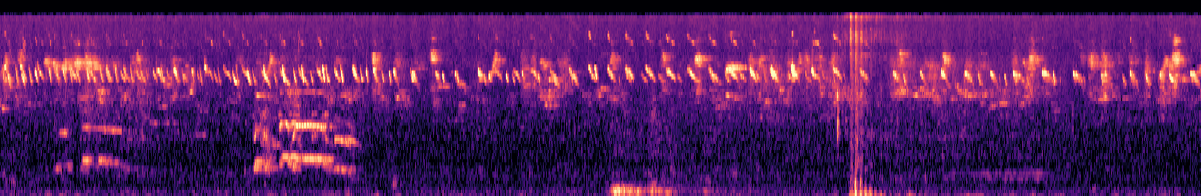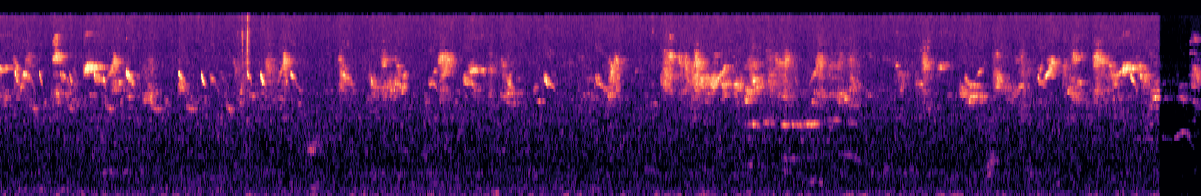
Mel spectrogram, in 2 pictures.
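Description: High, thin chirping of brown rock chats at the nest. A fast, even ticking trill runs for about the first dozen seconds, then gives way to scattered short chirps, with a few lower calls in the first few seconds. There is a low thump and then a sharp tap near the middle.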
